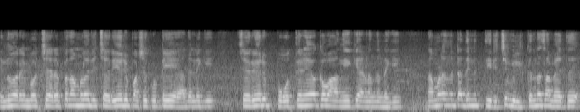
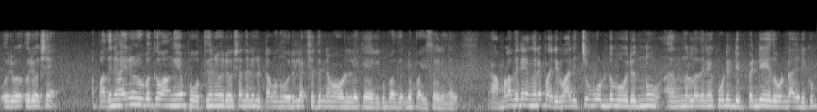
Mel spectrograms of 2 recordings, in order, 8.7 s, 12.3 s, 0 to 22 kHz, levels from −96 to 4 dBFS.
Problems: none marked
